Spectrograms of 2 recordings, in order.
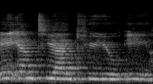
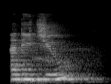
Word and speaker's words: antique: Okay, Ozymandias and Antique. How would you pronounce? Antiqueu? Is that so? Antiqueu? Antique. Yeah, of course, antique, right? Not Antiqueu.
